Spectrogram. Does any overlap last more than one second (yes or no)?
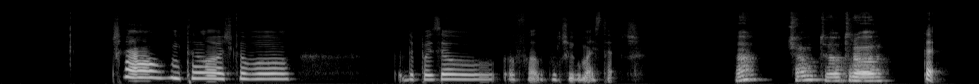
no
